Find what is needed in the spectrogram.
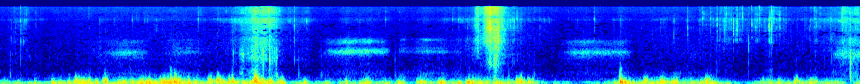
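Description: Uneven low rumble of wind and handling noise on a handheld camera's microphone, with a couple of sharp clicks and a few faint, short chirps in the background.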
